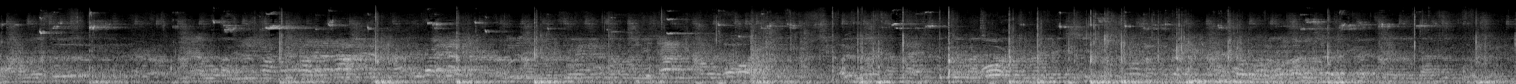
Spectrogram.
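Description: A basketball bounces on a wooden floor with hollow thumps.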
